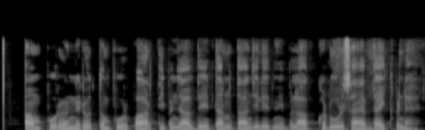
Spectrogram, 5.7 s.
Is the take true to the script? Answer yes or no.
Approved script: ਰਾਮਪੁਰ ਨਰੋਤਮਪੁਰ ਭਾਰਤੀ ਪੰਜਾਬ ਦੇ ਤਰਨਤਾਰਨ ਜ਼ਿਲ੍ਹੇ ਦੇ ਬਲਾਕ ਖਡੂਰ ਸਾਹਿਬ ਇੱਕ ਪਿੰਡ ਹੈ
no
